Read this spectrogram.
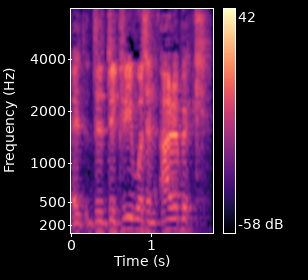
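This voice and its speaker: Brief: male imam guest, halting delivery, average pitch, distant mic. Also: steady tone, fairly bright tone. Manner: hesitant, halting, many fillers. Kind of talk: podcast interview guest.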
